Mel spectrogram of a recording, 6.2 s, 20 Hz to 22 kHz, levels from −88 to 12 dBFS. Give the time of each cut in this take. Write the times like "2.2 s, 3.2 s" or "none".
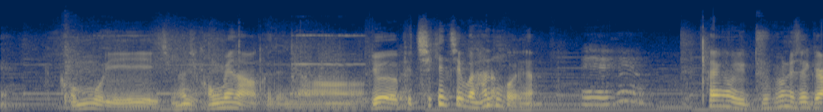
2.7 s, 5.1 s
